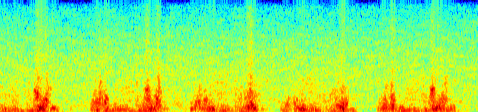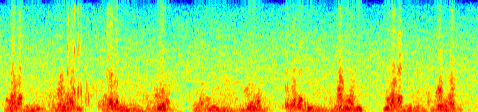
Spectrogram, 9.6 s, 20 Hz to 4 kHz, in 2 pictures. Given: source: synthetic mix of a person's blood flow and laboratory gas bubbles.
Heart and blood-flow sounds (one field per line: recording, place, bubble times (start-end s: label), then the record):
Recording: Doppler ultrasound of blood flow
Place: precordium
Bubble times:
5.29-5.36 s: bubbles
5.39-5.99 s: bubbles
7.60-7.94 s: bubbles
From the record:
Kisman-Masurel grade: 221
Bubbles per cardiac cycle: several, 3 to 8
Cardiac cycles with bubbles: 10 to 50%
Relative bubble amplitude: barely perceptible (0.100 to 0.250)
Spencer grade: 2 (many but less than half of the cardiac periods contain bubble signals, singularly or in groups)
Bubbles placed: anywhere in the cardiac cycle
